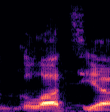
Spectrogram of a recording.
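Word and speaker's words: Galați: transloading facility at uh galatia i believe that's a pronunciation for those that are trying to find it g-a-l-a-t-i that's in southeastern romania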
